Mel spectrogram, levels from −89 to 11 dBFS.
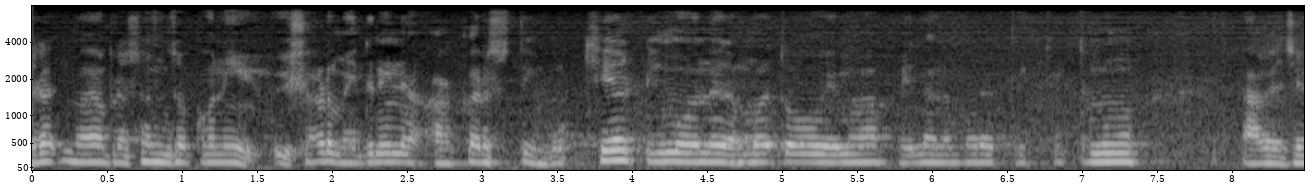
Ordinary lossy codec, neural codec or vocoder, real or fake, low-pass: none; autoencoder, 48 kHz, 128 numbers a frame, DAC-VAE, trained on Japanese speech; fake; 7.2 kHz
